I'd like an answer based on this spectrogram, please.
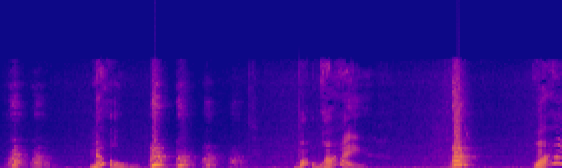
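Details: A young husky named Ankita, nearly a year old and in a rebellious mood, talks back in rising, arching whiny howls and quick yips, a human voice trading lines with her.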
